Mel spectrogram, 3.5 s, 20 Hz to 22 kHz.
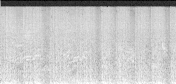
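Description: Sentry gun turret in Borderlands 2 firing rapidly, a dense, continuous stream of gunfire with steady rhythm and occasional brief gaps, loud and close, with game effects layered over it.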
